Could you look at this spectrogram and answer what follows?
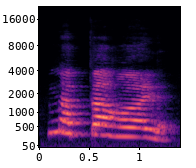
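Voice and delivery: slow, loud outburst of reproach; the miller scolding Hans, loud and slow; loud exclamation. Acted. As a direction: burst out, scandalised.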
